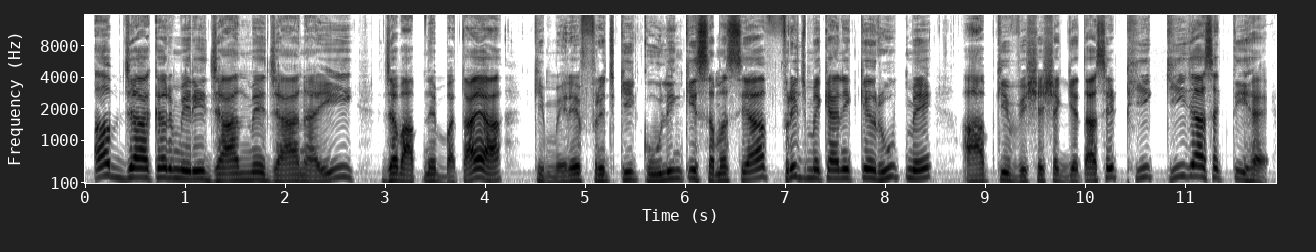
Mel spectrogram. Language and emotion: Hindi, happy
